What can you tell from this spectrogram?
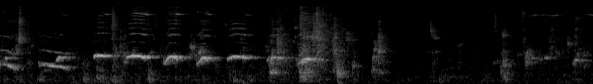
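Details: Wet, chilled Siberian Husky pup aged five weeks, one of a litter of nine, cries during a first bath: a rapid run of short, high whines, about three per second, then quieter fading whimpers amid splashes.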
